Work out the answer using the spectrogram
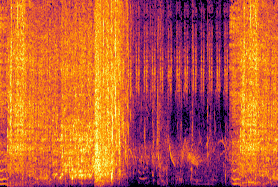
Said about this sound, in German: Was ist das? Jetzt wird doch mit Wasser rumgespritzt.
